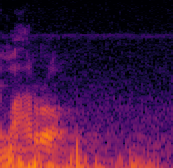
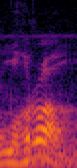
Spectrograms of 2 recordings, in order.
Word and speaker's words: mahram: Abeh abe mahram ni. Muhrim saya. Muhrim kut mananya sedap. Kadang-kadang nak baiki payah tukar boleh mahram muhrim. Perempuan yang bukan mahram. Bukan muhram. Mahram eh mahram.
